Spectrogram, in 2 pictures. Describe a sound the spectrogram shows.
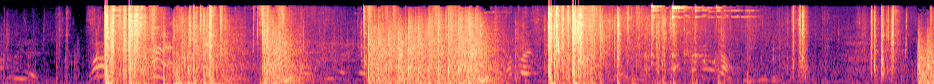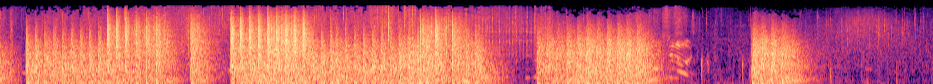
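Loud rifle shots fire in bursts.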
